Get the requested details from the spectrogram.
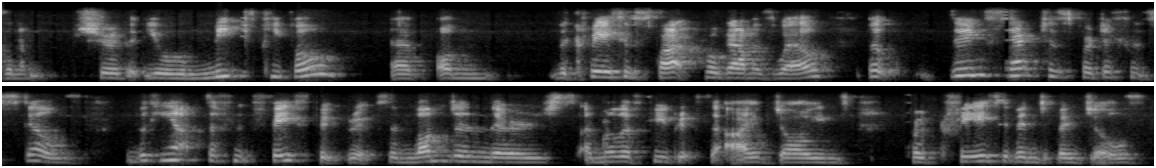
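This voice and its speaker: A Scottish woman giving advice in an online Q&A session, talking fast and excitedly with fillers. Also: medium pitch, muffled recording. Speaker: guest speaker. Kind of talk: online webinar Q&A talk.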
